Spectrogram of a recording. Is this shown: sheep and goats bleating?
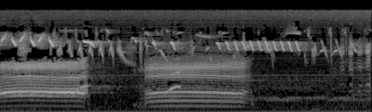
yes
